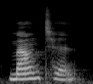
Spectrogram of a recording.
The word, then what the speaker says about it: mountain: uh sparing like mountain we have the long a here a here because of schwa we would read it as mountain mountain only an ah sound will come here mountain if this is chocolate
